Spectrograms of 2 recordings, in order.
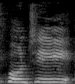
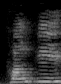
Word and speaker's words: Punky: do the same thing thanks punchy i got your name wrong again punky thank you so i'm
